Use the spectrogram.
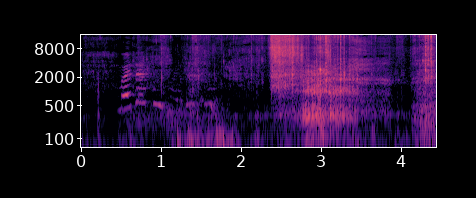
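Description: Crucian carp splash and thrash into a pond as they are released, a loud burst of water spray midway, while children and adults call out and talk excitedly around it.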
